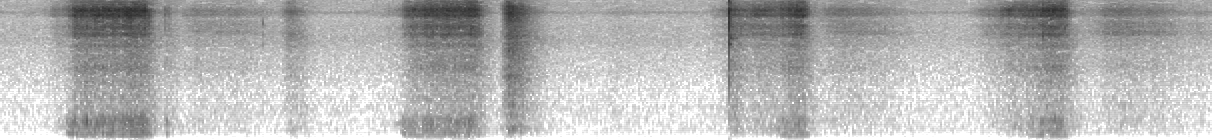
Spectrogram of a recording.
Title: Shi Shi Snoring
